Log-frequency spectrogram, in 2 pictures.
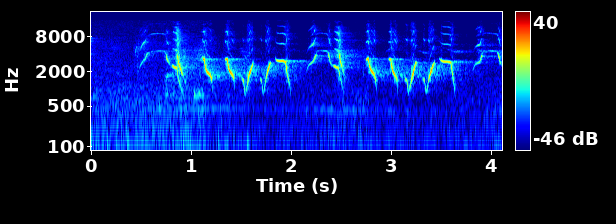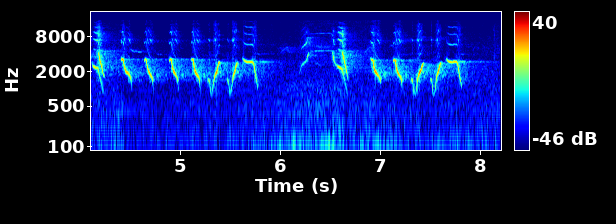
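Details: Grey shrike-thrush, Tasmania, calling continuously: four consecutive ringing phrases, each a quick rising note followed by a rapid string of sharply downswept notes, repeated with hardly a pause.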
